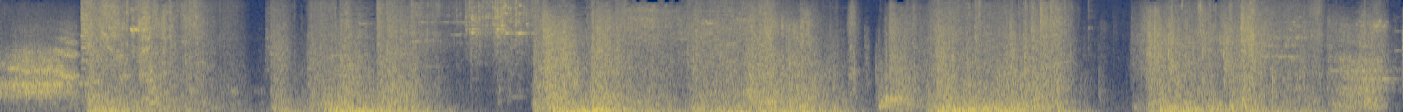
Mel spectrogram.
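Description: A loud car crash sound effect played by Siri: a series of heavy impacts with crunching metal and shattering glass, broken by several brief pauses, lasting around ten seconds with no talking.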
